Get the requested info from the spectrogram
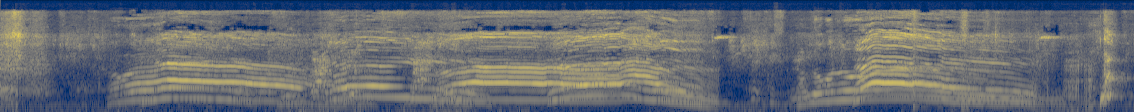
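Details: Cats talking to each other with a run of wavering, overlapping meows and caterwauls, several long calls rising and falling in pitch, a brief pause, then a final loud drawn-out yowl.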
